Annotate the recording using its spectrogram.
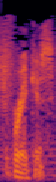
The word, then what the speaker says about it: fracas: So it is, in fact, pronounced fracas.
